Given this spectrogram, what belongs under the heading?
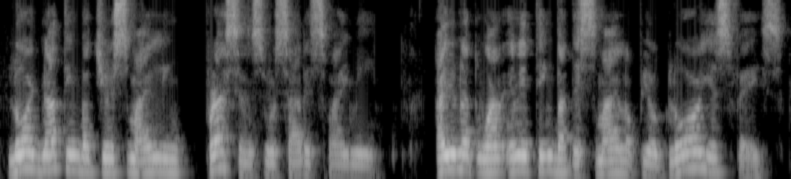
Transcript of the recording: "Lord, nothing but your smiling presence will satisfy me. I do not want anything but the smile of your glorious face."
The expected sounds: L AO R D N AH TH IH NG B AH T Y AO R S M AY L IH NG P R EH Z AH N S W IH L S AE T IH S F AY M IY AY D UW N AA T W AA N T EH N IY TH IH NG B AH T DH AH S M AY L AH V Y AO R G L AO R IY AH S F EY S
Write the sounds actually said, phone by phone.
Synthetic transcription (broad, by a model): L AO R D N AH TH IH NG B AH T Y AO R S M AY L IH NG P R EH S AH N S W IH L S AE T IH S F AY M IY AY D UW N AA T W AA N T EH N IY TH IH NG B AH T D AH S M AY L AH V Y AO R G L AO R IY AH S F EY S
